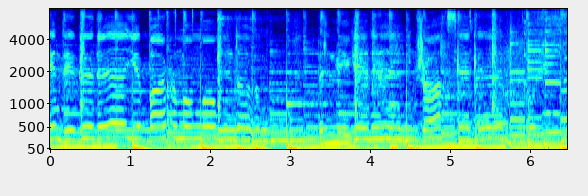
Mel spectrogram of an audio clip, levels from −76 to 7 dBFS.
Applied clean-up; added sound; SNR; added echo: none; Brass instrument; 19 dB; none.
